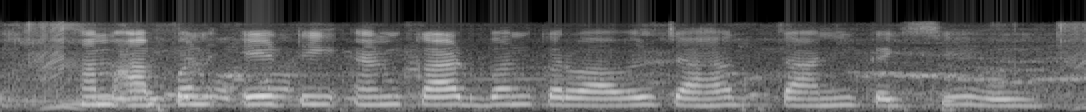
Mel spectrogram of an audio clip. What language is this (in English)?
Bhojpuri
